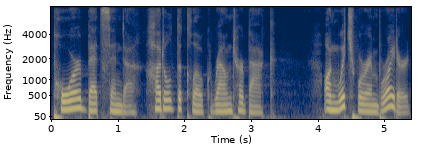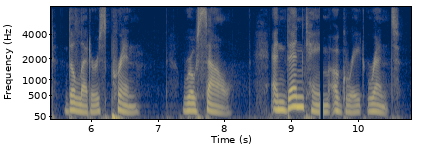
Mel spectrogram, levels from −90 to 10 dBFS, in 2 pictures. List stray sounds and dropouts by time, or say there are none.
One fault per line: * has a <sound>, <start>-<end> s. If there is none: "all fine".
* has a dropout, 9.4-9.5 s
